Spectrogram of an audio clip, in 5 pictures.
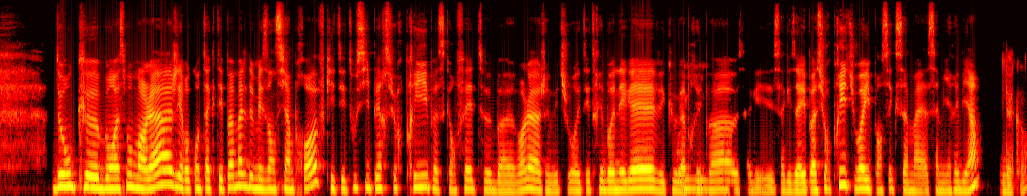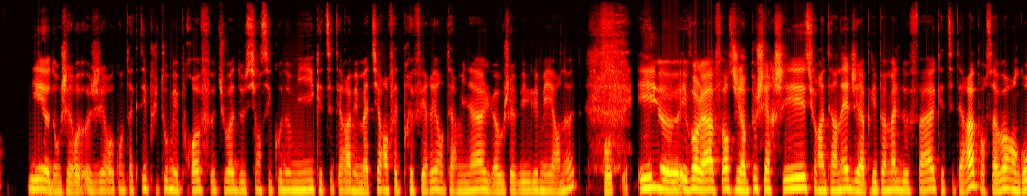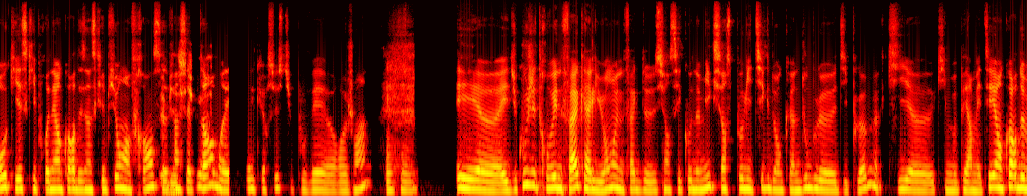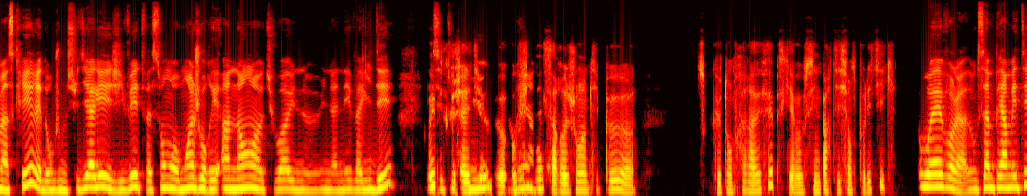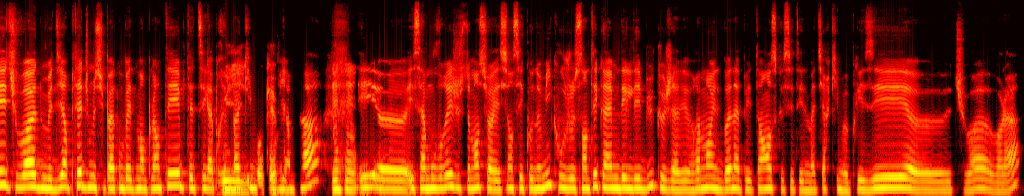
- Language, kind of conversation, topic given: French, podcast, Quand as-tu pris une décision que tu regrettes, et qu’en as-tu tiré ?
- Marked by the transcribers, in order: tapping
